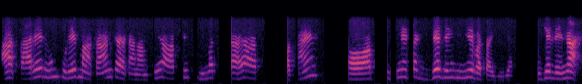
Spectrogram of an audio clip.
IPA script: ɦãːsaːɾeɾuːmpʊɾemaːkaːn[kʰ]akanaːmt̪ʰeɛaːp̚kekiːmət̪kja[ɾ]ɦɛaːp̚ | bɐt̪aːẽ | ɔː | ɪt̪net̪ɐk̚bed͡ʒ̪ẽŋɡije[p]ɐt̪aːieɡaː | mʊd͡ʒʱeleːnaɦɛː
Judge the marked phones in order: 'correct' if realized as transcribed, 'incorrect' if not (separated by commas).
incorrect, incorrect, incorrect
